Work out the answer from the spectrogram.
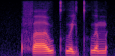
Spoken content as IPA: f aː˨˥ w kʷʰ ɐ˧ j kʷʰ ɐ˥ m

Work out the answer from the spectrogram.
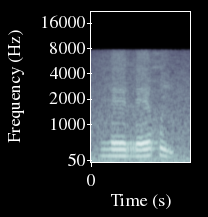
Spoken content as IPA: ɦ ɛ r ɛ χʷ i

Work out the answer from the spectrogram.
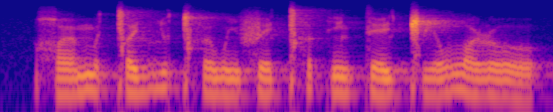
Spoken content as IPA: χ œ m ɵ ǀ ə lʲ ʎ o ǀʰ ɵ w ĩ f e ǀʰ ə k ĩ lʲ t e lʲ ǁ i w lˠ œ ɭ o

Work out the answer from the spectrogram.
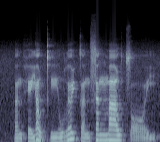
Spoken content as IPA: ɐ˨ n h e˨˥ j ɐ˨˧ w kʰ iː˨˧ w l ɵ˥ ɥ k ɐ˨˧ n s ɐ˥ ŋ m aː˥ w t͡s ɔː˨˩ j

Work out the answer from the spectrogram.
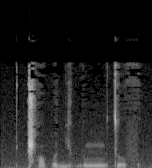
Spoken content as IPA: ǁʰ ɒ p ə bʲ ɒ b ɵ mː ɵ t ʊ f

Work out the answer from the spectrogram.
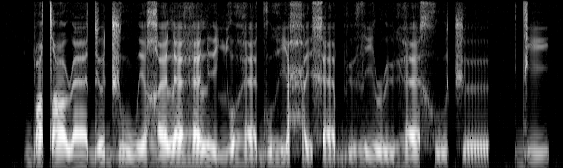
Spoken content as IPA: b i˧ tˤ i˨ ɹ æ˨ d ø˧ d͡ʒ u˦˨ w e˨ ʁ æ˨˦ l æ˦ ɦ æ˦ l e˨ ʎ o˦ ɦ æ˨ ɡ u˦ ɦ i˦ ħ e˨ x æ˨ b y˨ ð i˧ ɹ y˨ ɦ æ˧ x u˨˦ t͡ʃ ø˨ | d i˧

